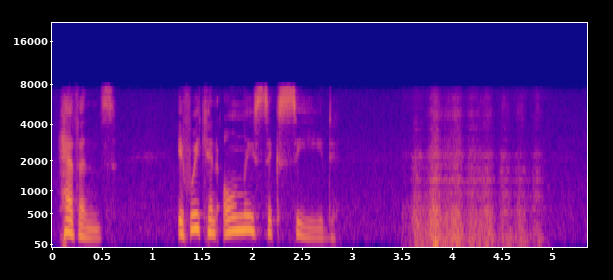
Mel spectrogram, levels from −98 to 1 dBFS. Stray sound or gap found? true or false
true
